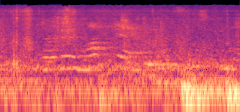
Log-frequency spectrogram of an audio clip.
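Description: Children's voices chattering and calling in a large gymnasium hall, with a low thump near the end.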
